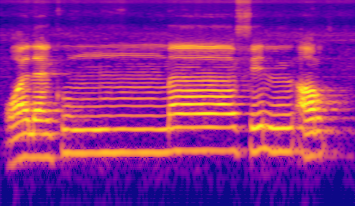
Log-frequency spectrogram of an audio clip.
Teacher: Maka berhukum idgham mutamatsilain. Ya, dimasukkan ke mim setelahnya dan ada bacaan ghunnah, dengung ya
